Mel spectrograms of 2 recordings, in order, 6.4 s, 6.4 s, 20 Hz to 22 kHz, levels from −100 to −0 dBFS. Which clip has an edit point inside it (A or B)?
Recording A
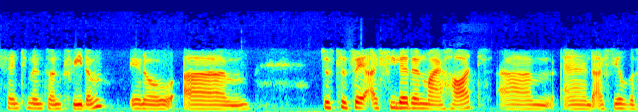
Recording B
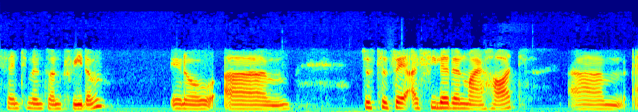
A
